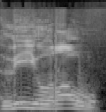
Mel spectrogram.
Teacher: Rau harus ditebalkan huruf rnya.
